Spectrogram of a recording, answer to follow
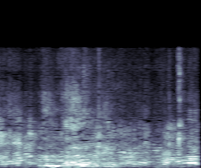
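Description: Speech, a voice amplified through a microphone, with people chattering in the background.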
